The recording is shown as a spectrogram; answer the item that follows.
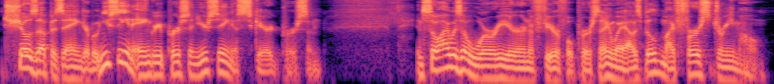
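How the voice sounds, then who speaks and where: Brief: male guest, deep earnest voice, rises to passionate emphasis, dry close recording. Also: very animated, fast, mellow, no room sound. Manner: earnest, builds to impassioned emphasis when telling a story. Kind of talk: conversational interview storytelling.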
